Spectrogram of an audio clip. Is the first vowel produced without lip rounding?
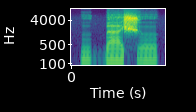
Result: no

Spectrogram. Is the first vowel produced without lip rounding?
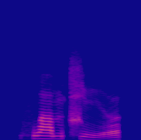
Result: yes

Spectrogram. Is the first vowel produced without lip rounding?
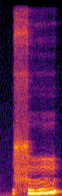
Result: no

